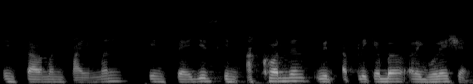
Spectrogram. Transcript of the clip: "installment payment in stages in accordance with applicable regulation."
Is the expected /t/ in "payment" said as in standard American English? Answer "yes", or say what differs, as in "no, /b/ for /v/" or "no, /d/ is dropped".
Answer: no, /t/ is dropped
